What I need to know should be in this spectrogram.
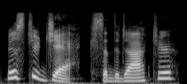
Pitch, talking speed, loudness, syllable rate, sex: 205 Hz, 160 wpm, -18 LUFS, 3.9 syllables/s, female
